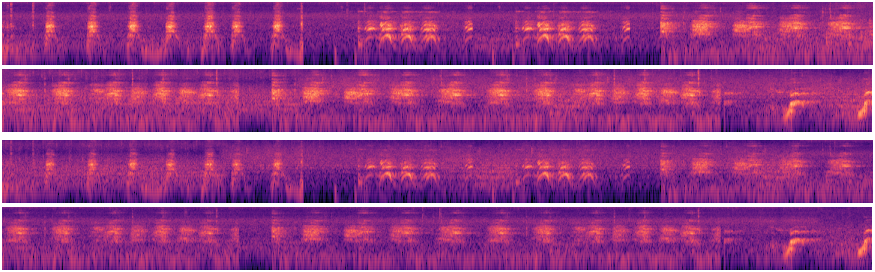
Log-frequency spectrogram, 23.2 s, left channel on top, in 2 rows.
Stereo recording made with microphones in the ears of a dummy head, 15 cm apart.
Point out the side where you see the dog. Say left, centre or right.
left.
